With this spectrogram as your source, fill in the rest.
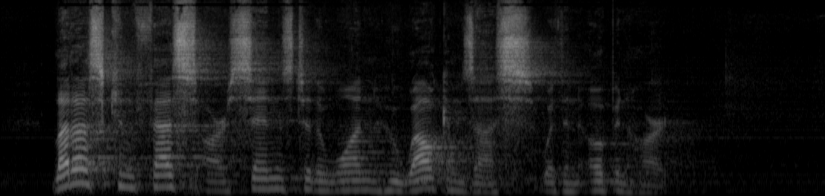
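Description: A man reads aloud clearly through a microphone in a large echoing room.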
